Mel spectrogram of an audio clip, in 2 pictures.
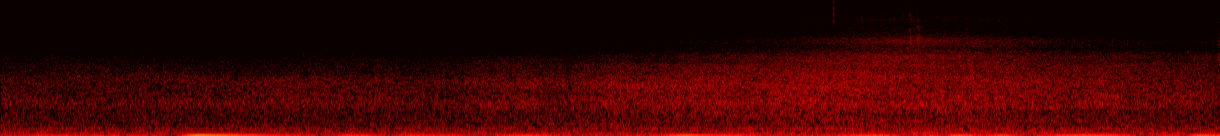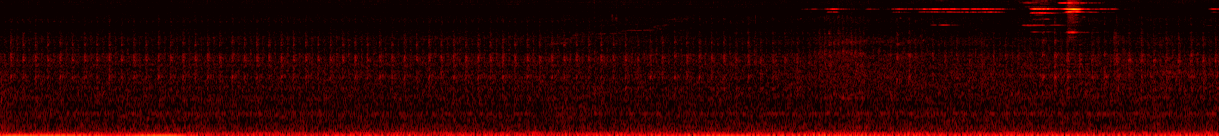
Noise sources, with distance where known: engine of unclear size

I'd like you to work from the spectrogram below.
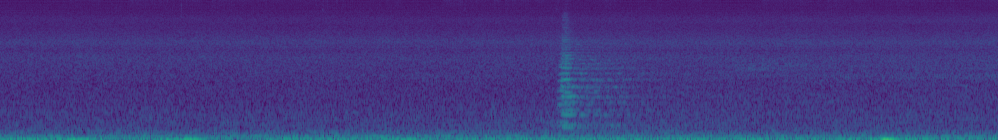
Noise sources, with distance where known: car horn, near

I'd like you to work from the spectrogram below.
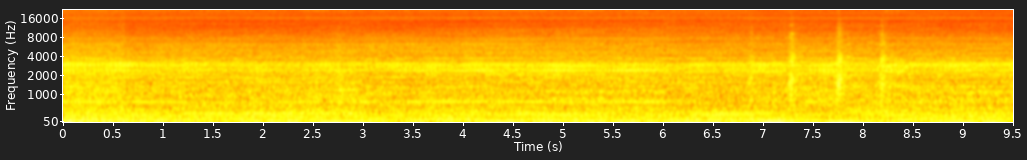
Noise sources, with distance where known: large-sounding engine, near

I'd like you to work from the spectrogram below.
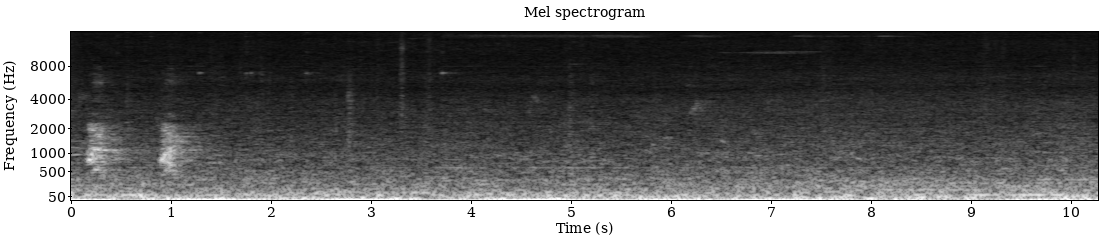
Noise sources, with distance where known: person or small group talking, far; dog barking or whining, near

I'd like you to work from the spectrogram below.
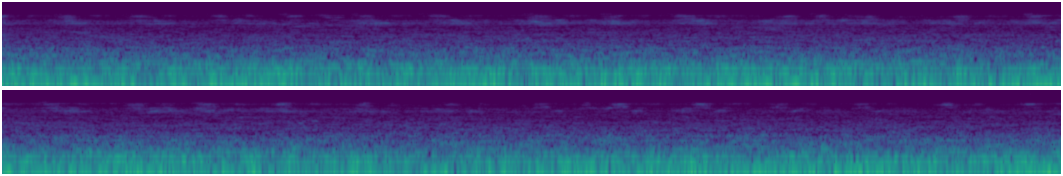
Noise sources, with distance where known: background noise

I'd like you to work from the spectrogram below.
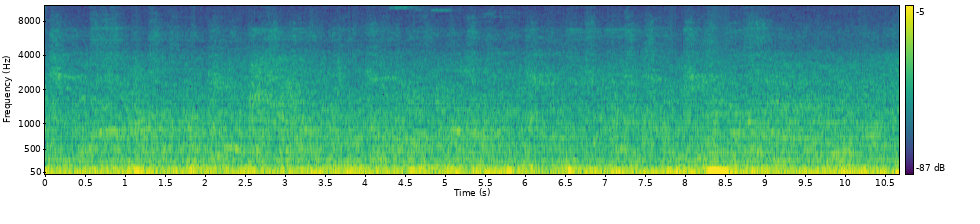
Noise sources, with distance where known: music from an unclear source

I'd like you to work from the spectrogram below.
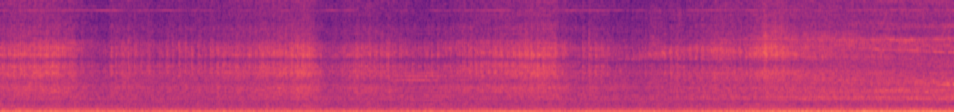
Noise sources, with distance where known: engine of unclear size, near

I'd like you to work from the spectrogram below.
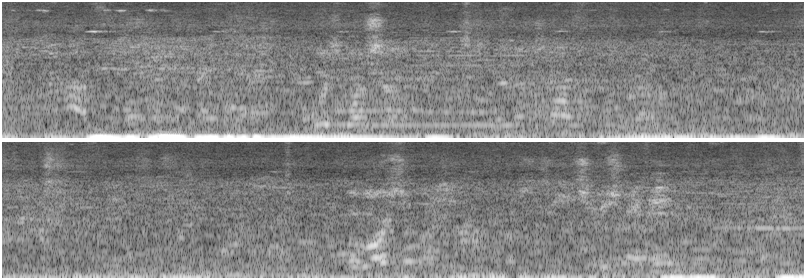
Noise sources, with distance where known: person or small group talking, near

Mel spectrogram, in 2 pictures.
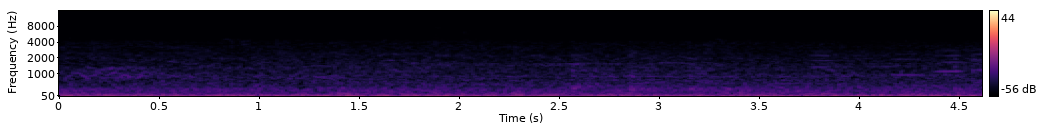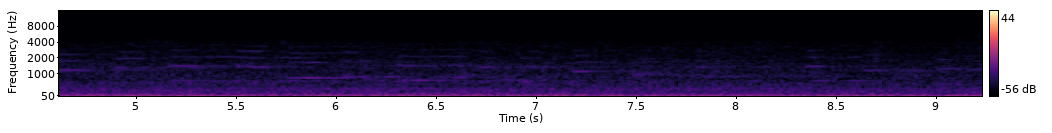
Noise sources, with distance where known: music from a fixed source, far

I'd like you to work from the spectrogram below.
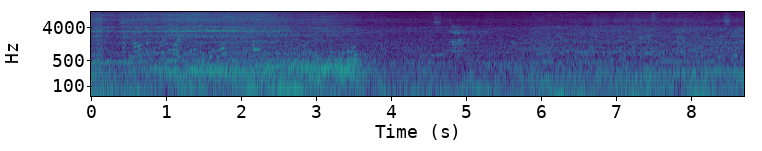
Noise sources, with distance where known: medium-sounding engine, near; person or small group talking

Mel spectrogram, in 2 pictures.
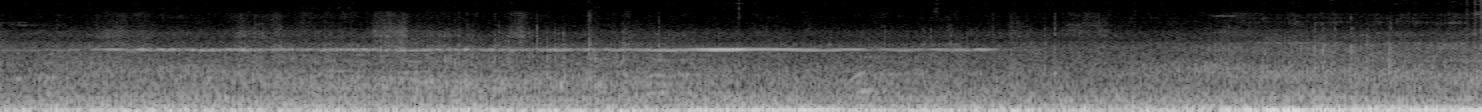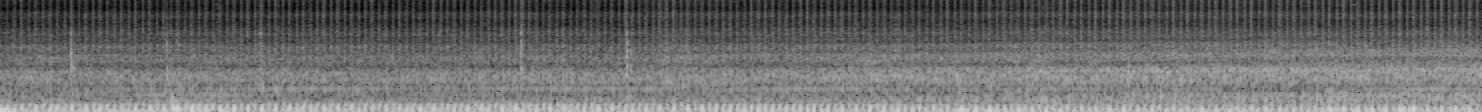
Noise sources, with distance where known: engine of unclear size

